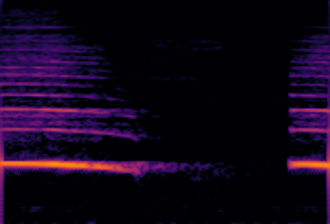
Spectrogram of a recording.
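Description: A recorder holding one steady note, which sags a little in pitch and dies away about a second in.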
